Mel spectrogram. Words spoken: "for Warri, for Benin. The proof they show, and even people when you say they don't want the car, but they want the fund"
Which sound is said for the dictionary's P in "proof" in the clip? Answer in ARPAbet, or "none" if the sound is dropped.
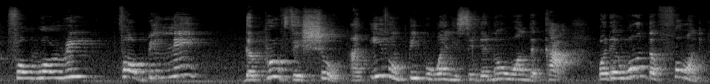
B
